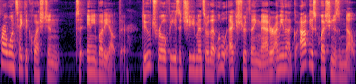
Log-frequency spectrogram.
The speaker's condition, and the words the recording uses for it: None; typical speech.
